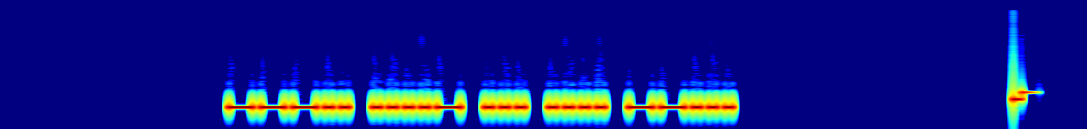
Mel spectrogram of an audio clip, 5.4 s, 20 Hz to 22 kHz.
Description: Morse code, heard as a keyed tone, about 30 wpm, 700 Hz. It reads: 84SH7
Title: Code Groups - 5 Letter:Numbers - 30wpm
